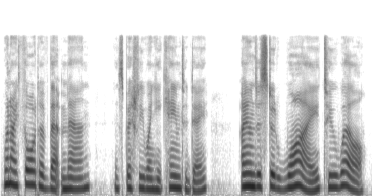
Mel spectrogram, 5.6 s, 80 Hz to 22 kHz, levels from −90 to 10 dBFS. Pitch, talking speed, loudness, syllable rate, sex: 200 Hz, 150 wpm, -16 LUFS, 4.8 syllables/s, female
